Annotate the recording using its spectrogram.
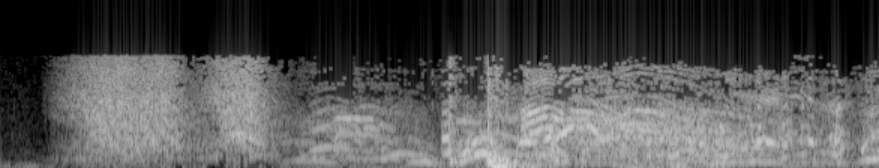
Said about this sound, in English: Oh, I do love fireworks. They make me feel like a child again. Such a wonderful way to round off the day.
